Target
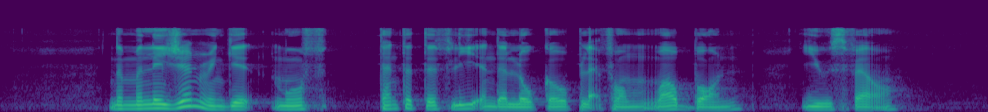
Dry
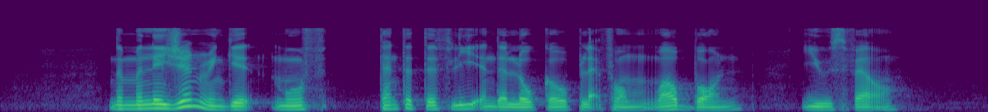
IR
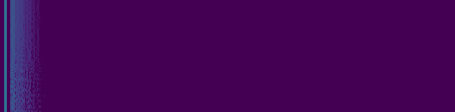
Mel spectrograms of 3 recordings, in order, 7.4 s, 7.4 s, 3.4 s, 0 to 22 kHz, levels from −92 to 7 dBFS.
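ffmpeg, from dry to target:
-filter_complex "[0:a]equalizer=frequency=4000:width_type=o:width=1.1:gain=14.5,asplit=2[link_01][link_02];[link_02]acompressor=threshold=-28dB:ratio=6,volume=2dB[link_03];[link_01][link_03]amix=inputs=2:normalize=0,superequalizer=12b=0.251:15b=3.16,volume=-9dB"

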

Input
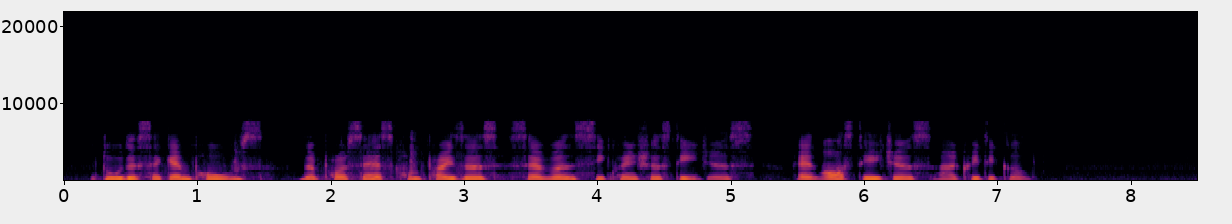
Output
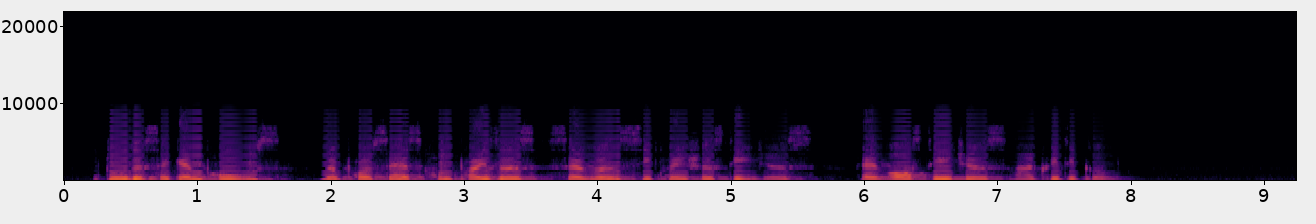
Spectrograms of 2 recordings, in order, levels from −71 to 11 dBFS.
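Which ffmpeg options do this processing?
ffmpeg -i in.wav -filter_complex "[0:a]acrossover=split=300|3100[link_01][link_02][link_03];[link_01]acrusher=samples=36:mix=1:aa=0.000001[link_04];[link_03]aeval=exprs='0.0112*(abs(mod(val(0)/0.0112+3,4)-2)-1)':channel_layout=same[link_05];[link_04][link_02][link_05]amix=inputs=3:normalize=0,aresample=22050,aresample=44100,asetrate=40572,aresample=44100,asplit=2[link_06][link_07];[link_07]adelay=117,lowpass=frequency=1400:poles=1,volume=-15dB,asplit=2[link_08][link_09];[link_09]adelay=117,lowpass=frequency=1400:poles=1,volume=0.29,asplit=2[link_10][link_11];[link_11]adelay=117,lowpass=frequency=1400:poles=1,volume=0.29[link_12];[link_06][link_08][link_10][link_12]amix=inputs=4:normalize=0,volume=-3dB" out.wav

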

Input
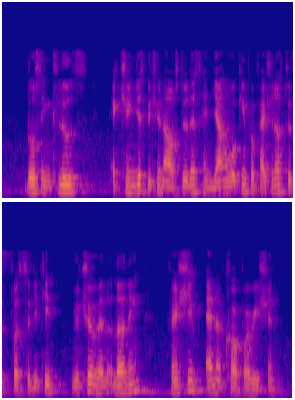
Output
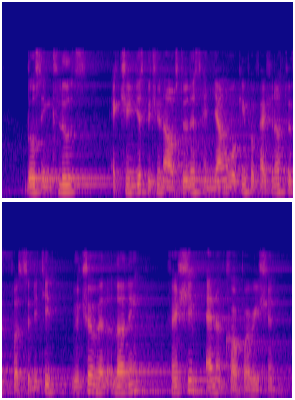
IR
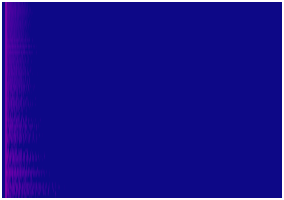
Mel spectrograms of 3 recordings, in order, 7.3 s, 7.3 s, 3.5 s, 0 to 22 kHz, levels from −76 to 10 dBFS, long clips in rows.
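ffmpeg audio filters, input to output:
-filter_complex "[0:a]asettb=1/sr,asplit=3[link_01][link_02][link_03];[link_01]atrim=end=2.564[link_04];[link_02]atrim=start=2.56:end=3.84,asetpts=PTS-STARTPTS,afade=type=in:duration=0.004:curve=qsin,afade=type=out:start_time=1.276:duration=0.004:curve=qsin,acrossover=split=3700[link_05][link_06];[link_06]acompressor=threshold=-59dB:ratio=4:attack=1:release=60[link_07];[link_05][link_07]amix=inputs=2:normalize=0[link_08];[link_03]atrim=start=3.836[link_09];[link_04][link_08]acrossfade=duration=0.004:curve1=hsin:curve2=qsin[link_10];[link_10][link_09]acrossfade=duration=0.004:curve1=qsin:curve2=hsin,highshelf=frequency=3100:gain=10.5,asplit=2[link_11][link_12];[1:a]atrim=start_sample=2205,asetrate=31311,aresample=44100[link_13];[link_12][link_13]afir=irnorm=-1:irlink=0,volume=-3dB[link_14];[link_11][link_14]amix=inputs=2:normalize=0,volume=-6.5dB"

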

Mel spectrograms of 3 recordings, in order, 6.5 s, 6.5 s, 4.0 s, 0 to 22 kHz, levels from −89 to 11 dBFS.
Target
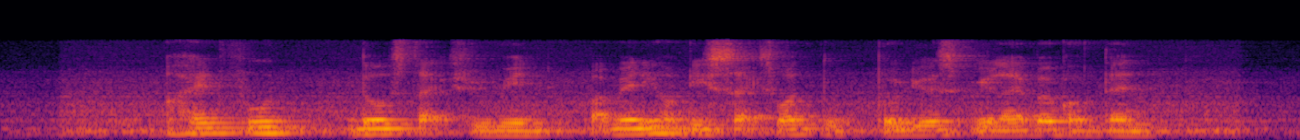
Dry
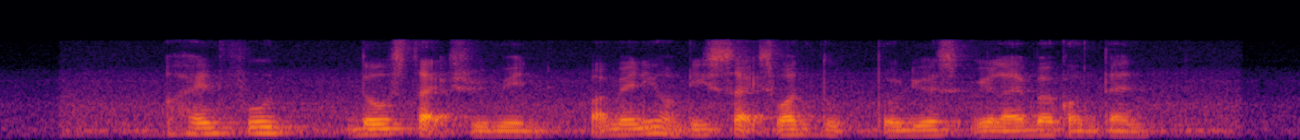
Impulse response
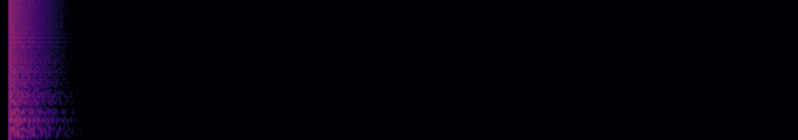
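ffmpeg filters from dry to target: -filter_complex "[0:a]alimiter=limit=-14dB:level=0:latency=1:release=480,asplit=2[link_01][link_02];[1:a]atrim=start_sample=2205,lowshelf=frequency=240:gain=6.5[link_03];[link_02][link_03]afir=irnorm=-1:irlink=0,volume=-3.5dB[link_04];[link_01][link_04]amix=inputs=2:normalize=0,volume=3dB"

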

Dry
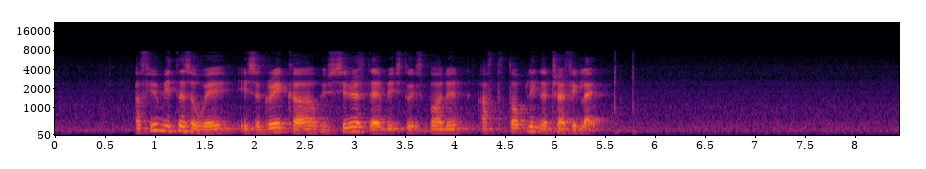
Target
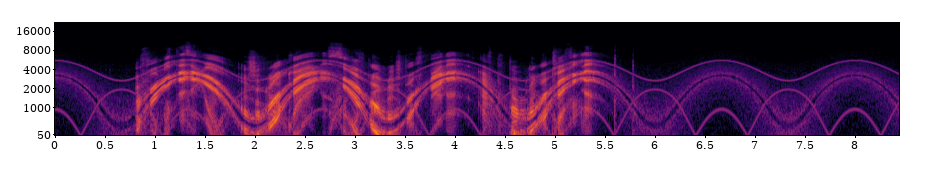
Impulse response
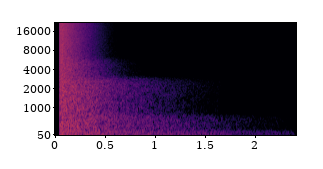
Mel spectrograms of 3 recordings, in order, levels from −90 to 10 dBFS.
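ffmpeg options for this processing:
-af "lowpass=5000,aeval=exprs='val(0)+0.00501*sin(2*PI*2300*n/s)':channel_layout=same,aeval=exprs='val(0)*sin(2*PI*1800*n/s+1800*0.8/0.75*sin(2*PI*0.75*n/s))':channel_layout=same"

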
